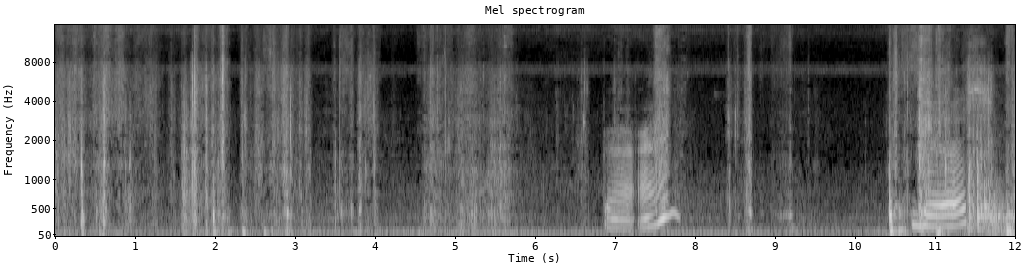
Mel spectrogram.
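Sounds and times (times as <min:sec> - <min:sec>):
cardboard and plastic rustling: 0:00.0 - 0:12.0.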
